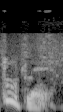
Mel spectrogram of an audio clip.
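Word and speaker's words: Keighley: ancestral town of ke well pronounced in England keithly although how they made keithly out of ke i g h l e y I'll never know but that is my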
